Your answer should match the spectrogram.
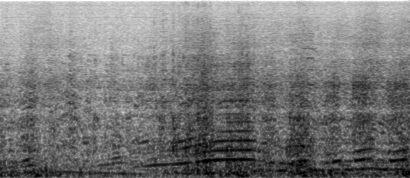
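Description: Stock car engines running at low speed, with one engine revving up about halfway through and settling back to a steady note.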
